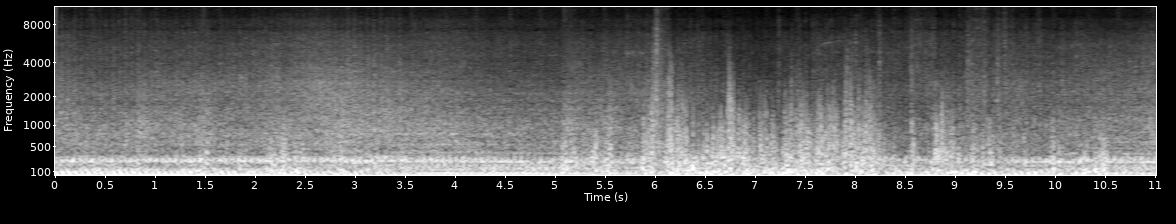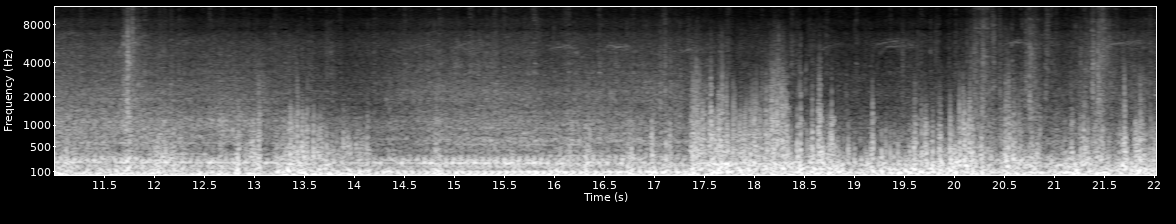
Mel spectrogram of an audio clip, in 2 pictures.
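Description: Tuk tuk's small engine running steadily while driving along a city street, heard from inside its open cab with wind on the microphone and occasional short knocks and rattles.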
